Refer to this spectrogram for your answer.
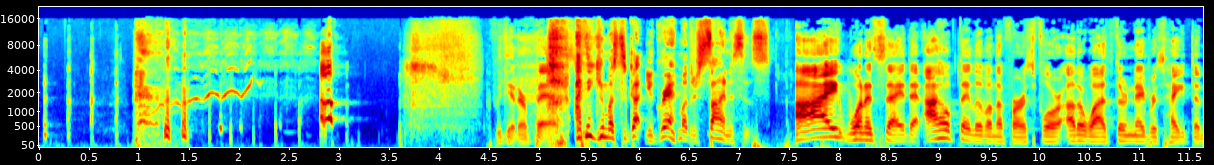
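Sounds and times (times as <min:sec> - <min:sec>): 
laughter: 0:00.0 - 0:03.1
speech: 0:01.2 - 0:01.6, 0:04.6 - 0:11.6
harsh coughs: 0:04.9 - 0:05.5.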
